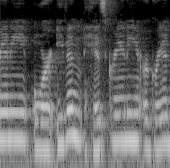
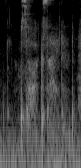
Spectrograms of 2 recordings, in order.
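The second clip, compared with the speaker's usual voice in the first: barely audible, breathy whisper; excited whisper; 25 dB quieter than usual. Real, not acted. Vlogger confiding in viewers, excited whisper. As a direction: whisper it like a hushed secret. Hushed aside, husband recording nearby.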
